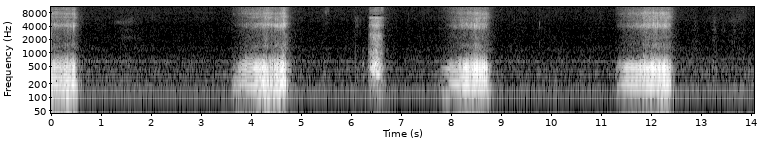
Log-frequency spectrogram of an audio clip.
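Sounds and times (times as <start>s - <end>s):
puppy snoring: 0.0s - 0.6s, 3.6s - 4.8s, 6.3s - 6.7s, 7.8s - 8.9s, 11.2s - 12.6s.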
